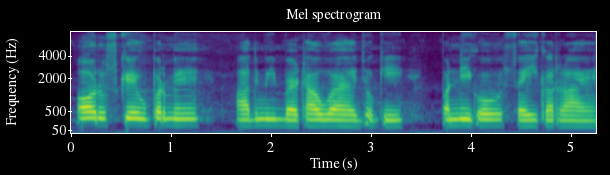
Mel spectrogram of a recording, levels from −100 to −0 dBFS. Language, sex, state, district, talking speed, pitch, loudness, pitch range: Hindi, male, Bihar, West Champaran, 180 wpm, 145 Hz, -18 LUFS, 135-155 Hz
